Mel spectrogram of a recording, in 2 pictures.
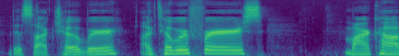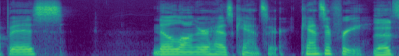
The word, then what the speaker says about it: Hoppus: No, it was Pappas. Pappas. Papas. Am I saying it right? Hoppus.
